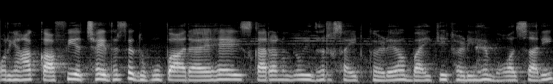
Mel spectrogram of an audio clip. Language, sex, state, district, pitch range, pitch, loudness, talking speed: Hindi, female, Maharashtra, Chandrapur, 195-220 Hz, 210 Hz, -17 LUFS, 260 wpm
